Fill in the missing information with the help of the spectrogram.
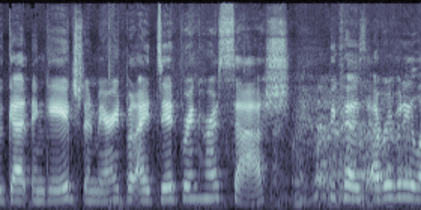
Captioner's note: laughter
